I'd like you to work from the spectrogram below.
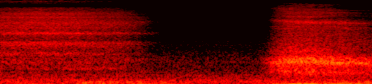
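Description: A deep breath taken during a guided breathing exercise: a steady, airy inhale, a brief quiet pause, then a louder, breathy exhale. No voices.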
